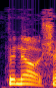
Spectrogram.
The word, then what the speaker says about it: Binoche: B-I-O-N-C-H-E? I don't know how to say it. – No. Binoche. Binoche? – Binoche. I think that's how you say it, correct.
